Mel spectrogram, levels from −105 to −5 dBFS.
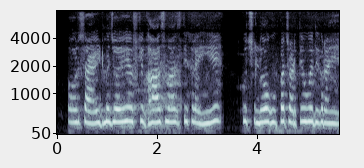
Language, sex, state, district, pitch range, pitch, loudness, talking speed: Hindi, female, Bihar, Lakhisarai, 295-330 Hz, 315 Hz, -21 LUFS, 190 wpm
